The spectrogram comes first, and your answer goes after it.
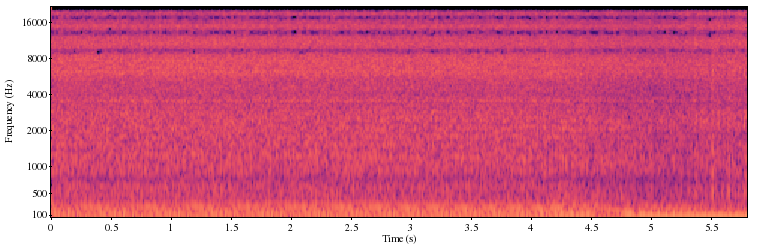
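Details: Porsche 928 V8 idles with a deep, uneven, loping throb, then the tone drops. It is running very rough, and the owner says it needs an "Italian tune-up" drive.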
